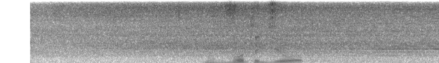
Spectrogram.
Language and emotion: Russian, angry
